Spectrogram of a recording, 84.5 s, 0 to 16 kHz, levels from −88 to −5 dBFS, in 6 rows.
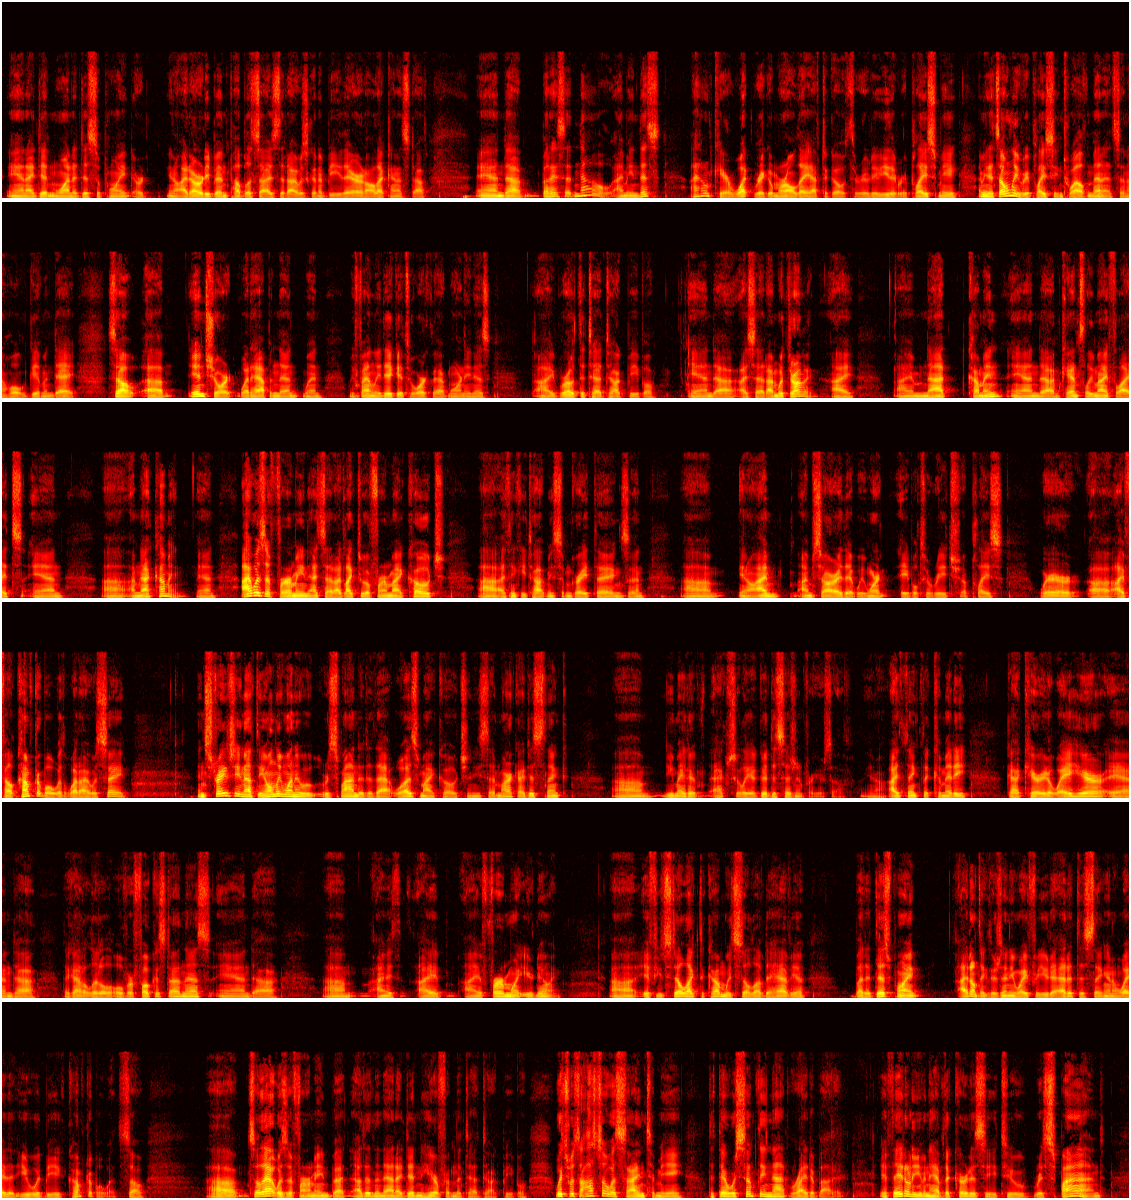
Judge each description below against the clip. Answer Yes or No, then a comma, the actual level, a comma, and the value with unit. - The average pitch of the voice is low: Yes, low, 110 Hz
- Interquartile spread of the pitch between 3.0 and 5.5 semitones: Yes, average, 4.1 semitones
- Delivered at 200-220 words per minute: Yes, fast, 205 wpm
